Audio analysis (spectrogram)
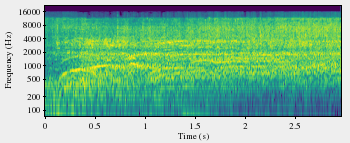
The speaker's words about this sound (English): I love how that cheer loses conviction as it starts. I think we're supposed to cheer.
